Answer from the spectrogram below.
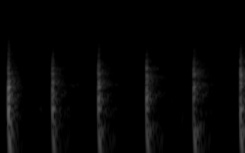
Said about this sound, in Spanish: Y en eso se empiezan a escuchar golpecitos en la puerta.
